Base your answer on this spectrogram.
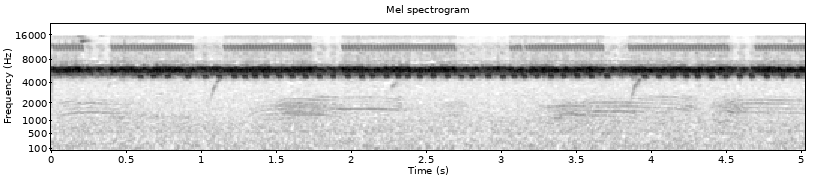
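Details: Summer crickets at sunset on the Barcoo River, Welford National Park, Queensland outback: constant piercing chirring with a pulsed upper layer repeating roughly every second, and faint drawn-out bird notes beneath.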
